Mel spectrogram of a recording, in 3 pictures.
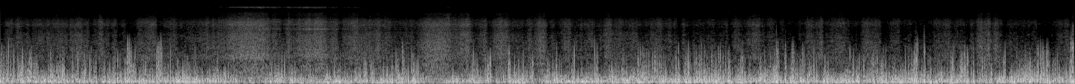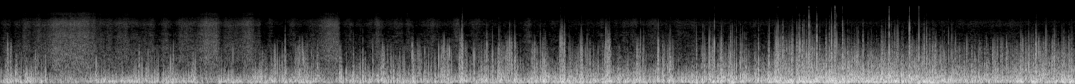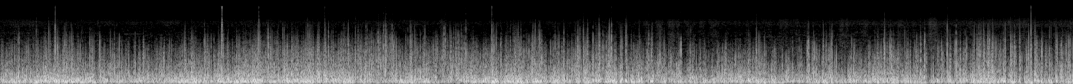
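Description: Strong wind buffeting the microphone, a dense low rumble with crackle that grows louder about halfway through, over the wash of choppy sea breaking below the promenade wall.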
